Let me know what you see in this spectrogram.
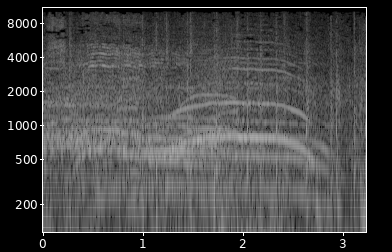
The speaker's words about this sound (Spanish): Recibamos con un fuerte aplauso al señor Diego León Hoyos.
